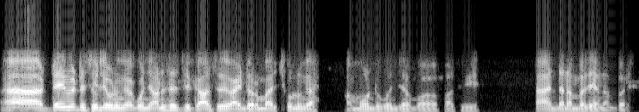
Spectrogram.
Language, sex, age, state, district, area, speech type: Tamil, male, 45-60, Tamil Nadu, Theni, rural, conversation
